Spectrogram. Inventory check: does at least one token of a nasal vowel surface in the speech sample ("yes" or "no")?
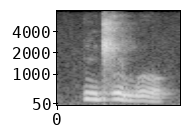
no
